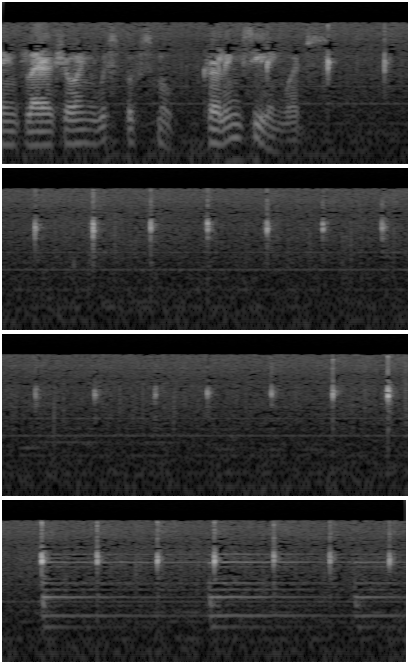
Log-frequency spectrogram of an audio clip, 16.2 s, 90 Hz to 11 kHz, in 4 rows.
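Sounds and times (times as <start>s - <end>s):
speech: 0.0s - 3.4s
faint low hum: 0.0s - 16.2s
old clock ticking with hammer-like ticks: 2.5s - 16.2s.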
